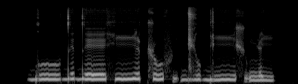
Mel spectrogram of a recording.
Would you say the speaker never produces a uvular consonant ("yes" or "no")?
yes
